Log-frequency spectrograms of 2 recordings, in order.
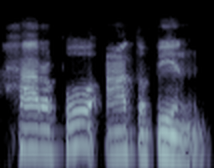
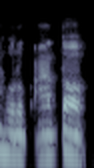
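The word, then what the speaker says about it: حَرْفُ عَطْفٍ: Perhatikan cara bacanya. Wa harfu atfin. Jadi ee memang kita kenalnya huruf atop, tapi ee huruf atop itu kan bahasa kita, bahasa Indonesia. Tapi kalau bahasa Arabnya harfu atbin.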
